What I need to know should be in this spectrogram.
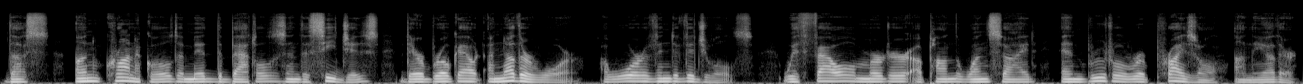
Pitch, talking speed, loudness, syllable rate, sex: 125 Hz, 140 wpm, -18 LUFS, 4.2 syllables/s, male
